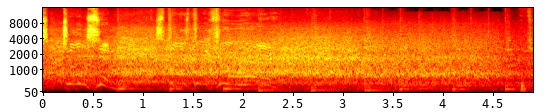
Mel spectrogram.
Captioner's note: crowd erupts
